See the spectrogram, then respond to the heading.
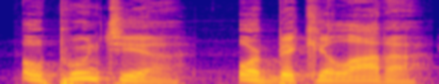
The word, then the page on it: Opuntia orbiculata: O-POON-tee-a or-bic-u-LA-ta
